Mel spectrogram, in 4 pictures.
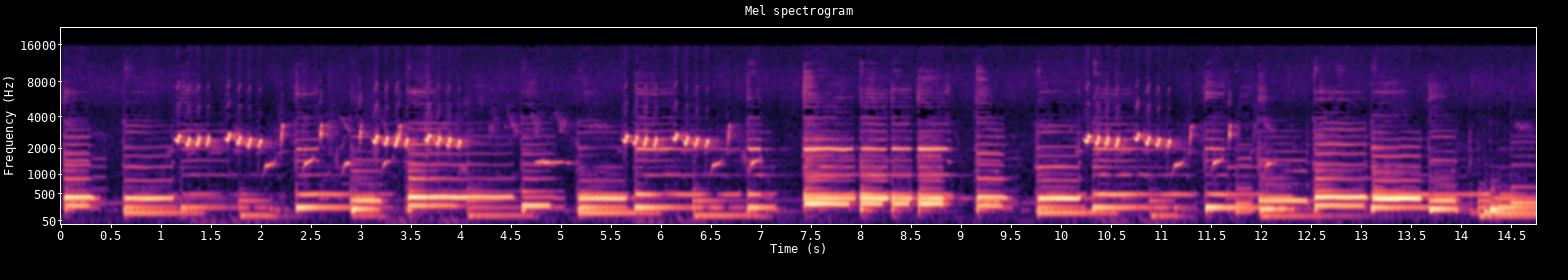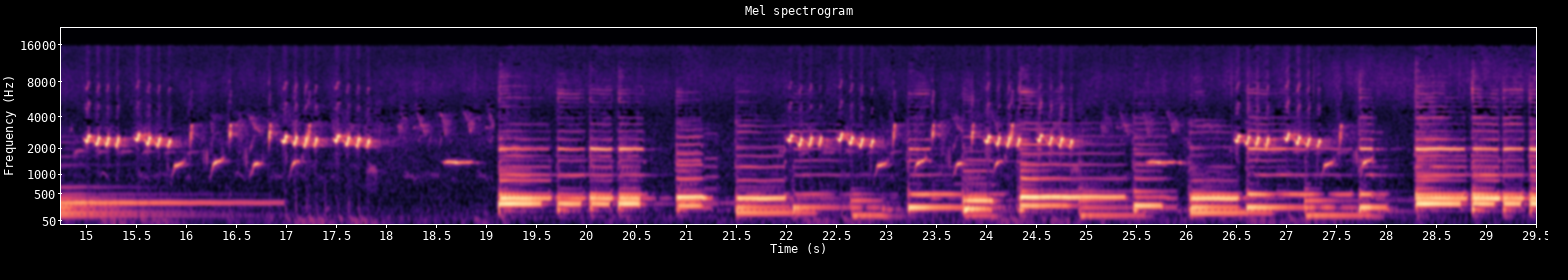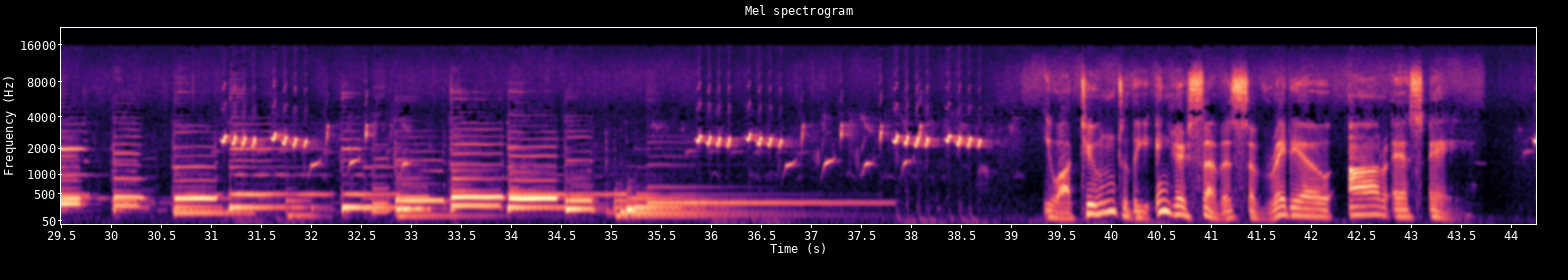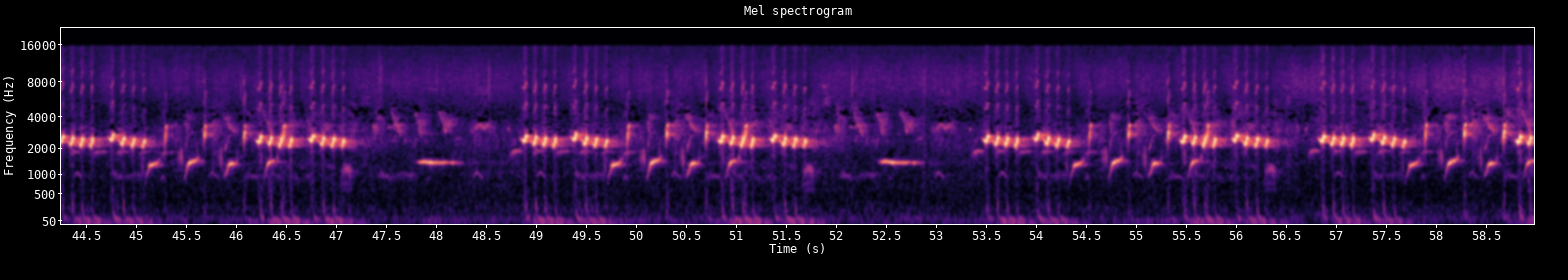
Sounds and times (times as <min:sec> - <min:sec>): Music: 0:00.0 - 0:16.9, 0:19.1 - 0:38.0.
